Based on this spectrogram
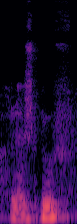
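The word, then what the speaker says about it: Lachnouf: La chenouf.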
